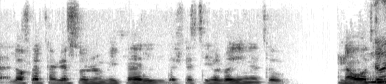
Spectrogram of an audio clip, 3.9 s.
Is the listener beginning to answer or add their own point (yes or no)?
no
